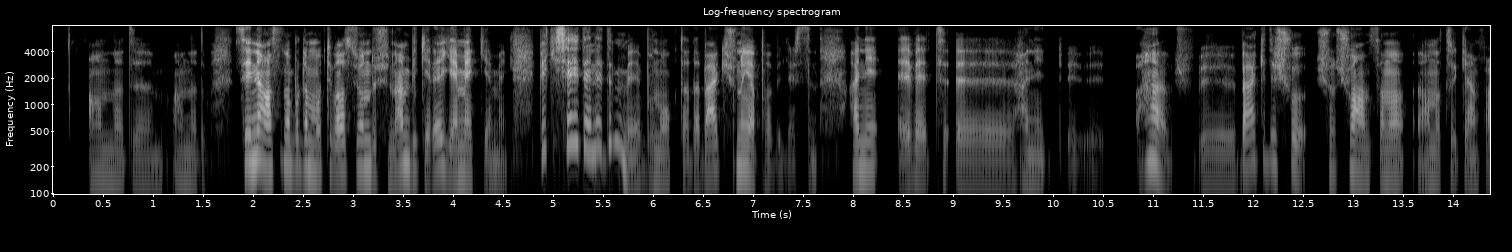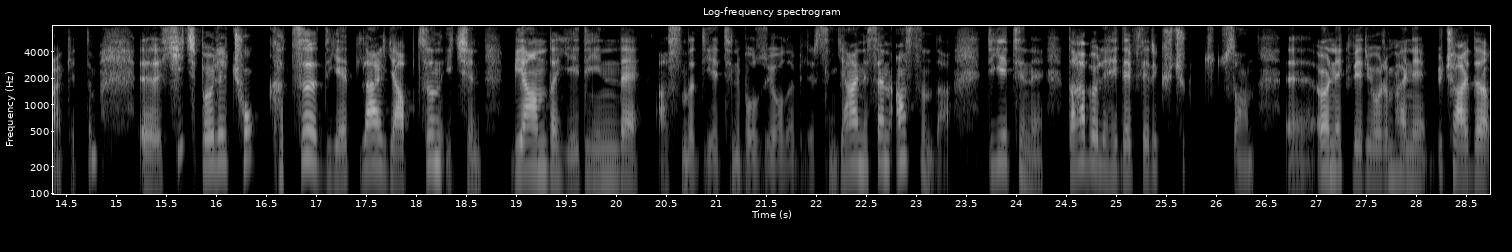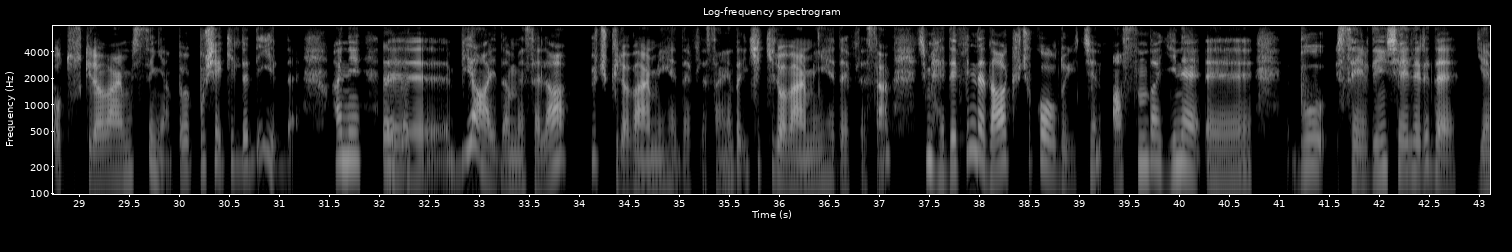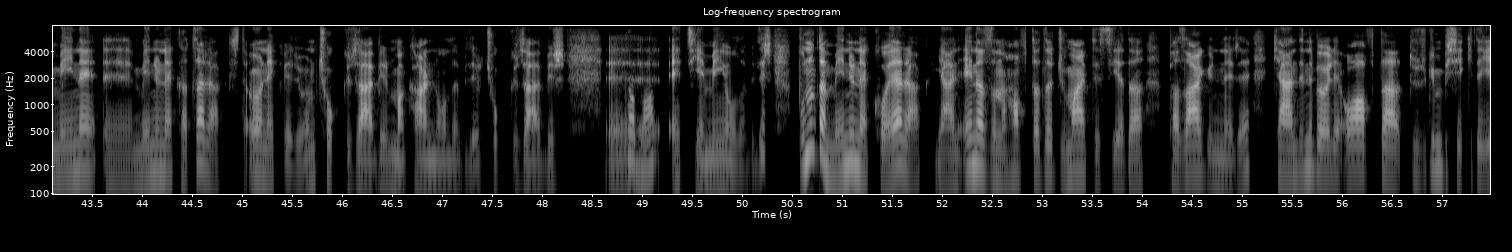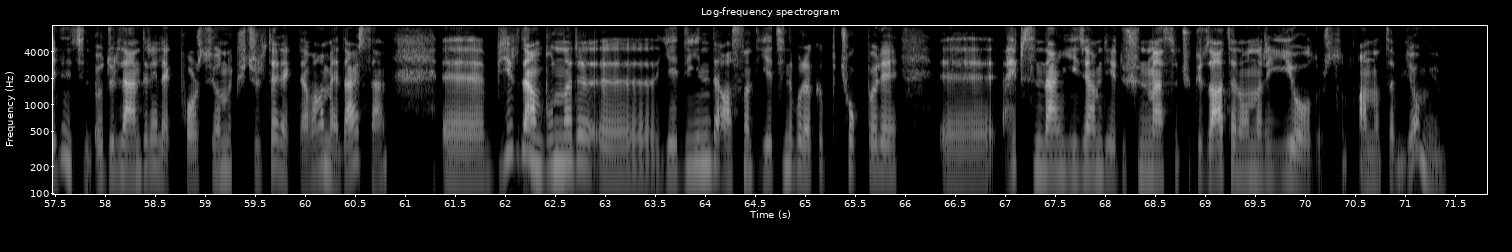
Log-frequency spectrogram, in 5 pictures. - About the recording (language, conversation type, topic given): Turkish, advice, Kilo vermeye çalışırken neden sürekli motivasyon kaybı yaşıyorum?
- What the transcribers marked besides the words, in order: other background noise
